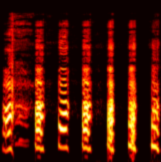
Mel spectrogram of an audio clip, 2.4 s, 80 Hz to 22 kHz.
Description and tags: Mocking laughter of an italian male recorded with Neumann tlm 103.
fun, laughter, creepy, man, voice, laugh, mocking, male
